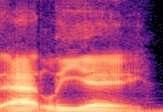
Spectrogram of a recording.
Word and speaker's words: atelier: It's Atelier. Okay, Atelier. The R is silent.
